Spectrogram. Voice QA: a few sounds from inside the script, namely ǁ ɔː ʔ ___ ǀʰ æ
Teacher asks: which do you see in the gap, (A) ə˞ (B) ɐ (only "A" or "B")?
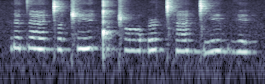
A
